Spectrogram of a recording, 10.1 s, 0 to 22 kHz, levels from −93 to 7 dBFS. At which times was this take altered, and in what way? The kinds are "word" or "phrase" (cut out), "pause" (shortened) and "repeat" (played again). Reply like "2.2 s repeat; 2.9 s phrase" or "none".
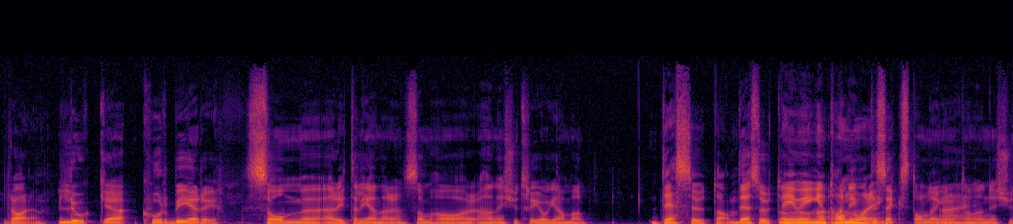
none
